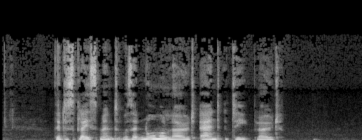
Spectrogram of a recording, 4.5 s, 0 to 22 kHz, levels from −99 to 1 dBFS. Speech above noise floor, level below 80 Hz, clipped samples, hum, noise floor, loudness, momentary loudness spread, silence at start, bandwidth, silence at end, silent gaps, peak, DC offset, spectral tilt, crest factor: 47 dB; -62 dBFS; under 0.1%; none; -68 dBFS; -22 LUFS; 12 LU; 0.7 s; 16.5 kHz; 1 s; none; -6 dBFS; under 0.1%; -4.5 dB/octave; 18 dB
